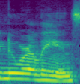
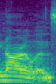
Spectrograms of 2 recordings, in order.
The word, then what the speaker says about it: New Orleans: in New Orleans and she told me that's how you pronounce it. She said, don't say New Orleans, say New Orleans.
